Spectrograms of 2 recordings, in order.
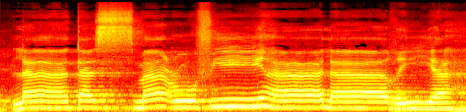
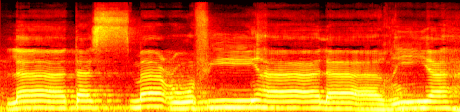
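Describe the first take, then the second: No difference in how they are said.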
